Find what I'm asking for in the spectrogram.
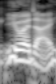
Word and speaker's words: Yahudai: Did I say it right? Yahudai? I'm sorry. – No, it's very close. Yeah, all right. Yahudai.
